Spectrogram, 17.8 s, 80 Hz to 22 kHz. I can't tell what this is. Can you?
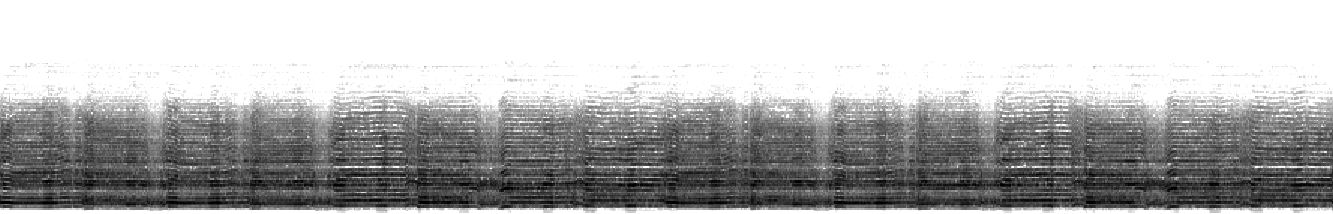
Distorted Electric Sexy Female Vocal (Weaknd) - Gmin - 108bpm
spooky, voice, emotional, dark, eerie, female, vox, rnb, hiphop, rap, love, trap, vocal, woman, hip-hop, sexy, girl, cinematic, serious, scary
